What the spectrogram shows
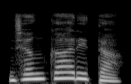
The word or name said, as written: ಝಂಕೃತಿ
